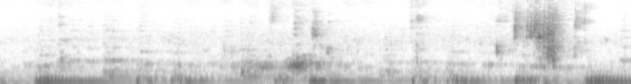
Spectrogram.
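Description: Background music with a steady bass line, and about five seconds in a brief crackle of thin plastic film being peeled off a ready-meal tray of baked macaroni.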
